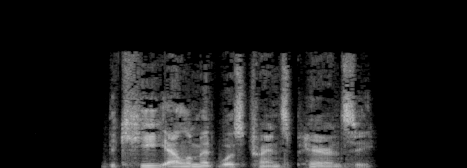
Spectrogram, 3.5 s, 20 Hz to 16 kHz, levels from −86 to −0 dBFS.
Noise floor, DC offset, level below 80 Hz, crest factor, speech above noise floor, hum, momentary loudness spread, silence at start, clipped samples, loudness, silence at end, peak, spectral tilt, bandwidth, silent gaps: under -90 dBFS; under 0.1%; -64 dBFS; 22 dB; over 65 dB; none; 6 LU; 0.8 s; under 0.1%; -24 LUFS; 0.75 s; -4 dBFS; -2.5 dB/octave; 11.5 kHz; none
